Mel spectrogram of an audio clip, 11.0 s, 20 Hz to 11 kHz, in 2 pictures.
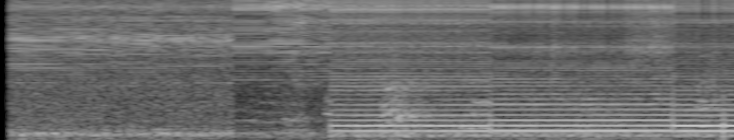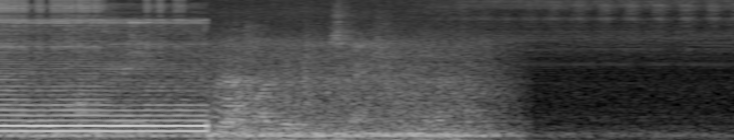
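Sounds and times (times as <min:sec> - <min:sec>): tattoo machine buzzing: 0:00.1 - 0:07.1.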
